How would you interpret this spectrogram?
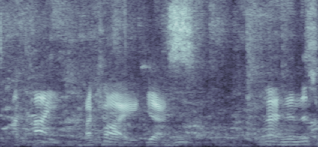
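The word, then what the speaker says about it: açaí: Blueberry and acai. I don't know how to pronounce that. It's a gourmet lollipop. I think it's acai.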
